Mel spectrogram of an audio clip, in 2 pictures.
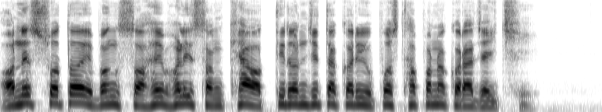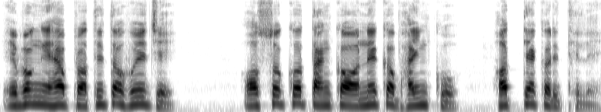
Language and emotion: Odia, neutral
